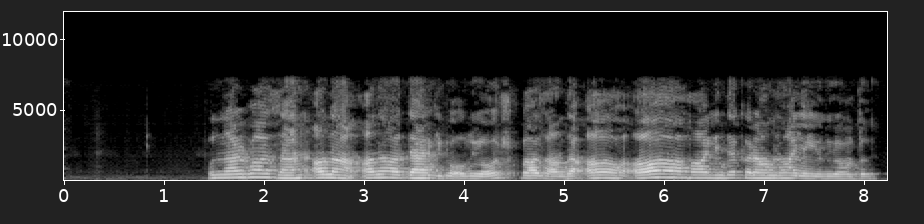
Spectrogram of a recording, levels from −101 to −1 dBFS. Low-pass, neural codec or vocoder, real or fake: 7.2 kHz; codec, 16 kHz, 4 kbps, FreqCodec, larger model; fake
